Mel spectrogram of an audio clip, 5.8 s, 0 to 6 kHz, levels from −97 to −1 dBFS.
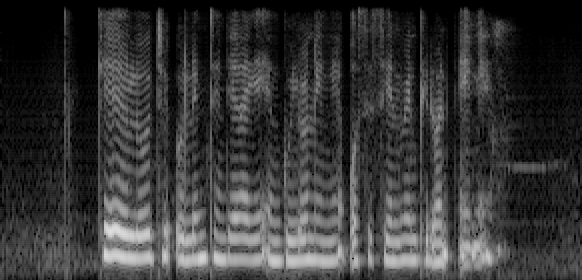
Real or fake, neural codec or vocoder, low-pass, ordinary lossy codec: fake; codec, 16 kHz, 1 kbps, X-Codec, HuBERT features, trained on balanced general audio; 5.4 kHz; none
